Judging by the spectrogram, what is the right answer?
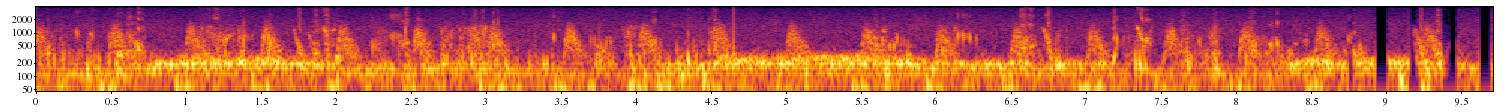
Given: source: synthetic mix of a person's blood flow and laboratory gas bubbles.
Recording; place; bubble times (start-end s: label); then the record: Doppler ultrasound of blood flow; subclavian vein
0.00-0.38 s: bubbles
0.46-0.76 s: bubbles
1.05-1.44 s: bubbles
1.52-1.61 s: bubbles
1.65-2.12 s: bubbles
2.21-2.63 s: bubbles
2.67-3.12 s: bubbles
3.35-3.50 s: bubbles
3.66-4.06 s: bubbles
4.10-4.20 s: bubbles
4.23-4.71 s: bubbles
5.57-5.87 s: bubbles
5.98-6.31 s: bubbles
6.47-6.88 s: bubbles
7.15-7.46 s: bubbles
7.54-7.93 s: bubbles
8.03-8.49 s: bubbles
8.54-8.93 s: bubbles
9.16-9.42 s: bubbles
From the record:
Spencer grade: 3 (all of the cardiac periods contain showers or single bubble signals, but not dominating or overriding the cardiac motion signals); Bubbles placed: anywhere in the cardiac cycle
